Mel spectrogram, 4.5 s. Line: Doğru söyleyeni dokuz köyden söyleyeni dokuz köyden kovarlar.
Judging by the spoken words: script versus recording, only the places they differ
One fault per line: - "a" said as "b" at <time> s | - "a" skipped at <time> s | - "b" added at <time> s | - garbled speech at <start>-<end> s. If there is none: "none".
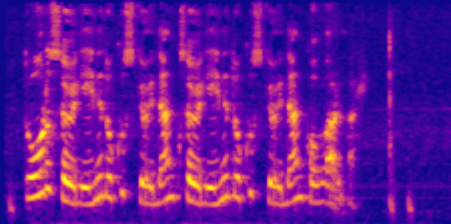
none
